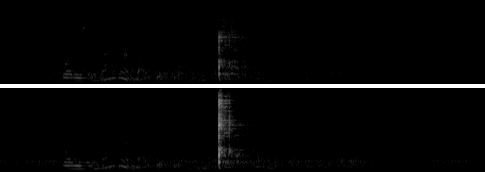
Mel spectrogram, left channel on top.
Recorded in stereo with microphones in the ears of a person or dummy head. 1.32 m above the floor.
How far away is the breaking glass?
About 1.0 m.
